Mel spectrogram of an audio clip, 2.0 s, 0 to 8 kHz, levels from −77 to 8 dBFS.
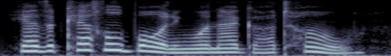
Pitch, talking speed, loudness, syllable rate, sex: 230 Hz, 275 wpm, -17 LUFS, 6.2 syllables/s, female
